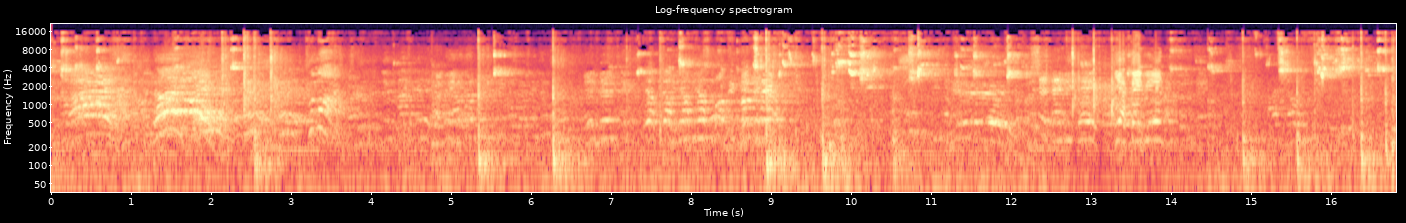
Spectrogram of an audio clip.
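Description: Men shout and call out to each other during play.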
